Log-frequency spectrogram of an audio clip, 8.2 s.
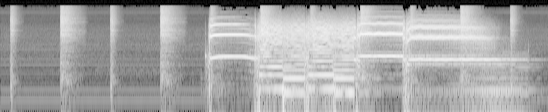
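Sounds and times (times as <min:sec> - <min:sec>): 
pinch harmonics: 0:03.0 - 0:08.2.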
